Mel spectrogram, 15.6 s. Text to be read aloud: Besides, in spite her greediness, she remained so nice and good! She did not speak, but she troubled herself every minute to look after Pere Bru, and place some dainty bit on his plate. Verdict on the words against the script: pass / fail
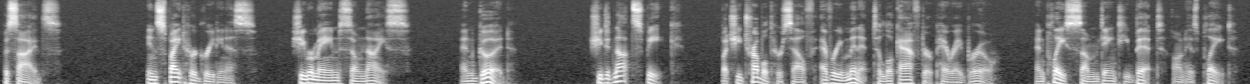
pass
